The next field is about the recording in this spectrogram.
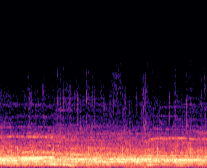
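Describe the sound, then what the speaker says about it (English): High school basketball fans cheer at a CIF NorCal Division IV quarterfinal between Liberty Ranch and Riordan, a sustained roaring crowd filling the gym, loud and continuous for a couple of seconds. "it gets a big cheer from their fans"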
